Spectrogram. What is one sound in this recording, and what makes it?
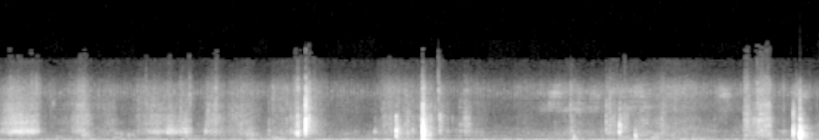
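Boots squish and crunch into a soft pie crust.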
